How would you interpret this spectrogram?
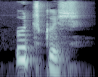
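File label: "ытшкысь", Komi, female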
